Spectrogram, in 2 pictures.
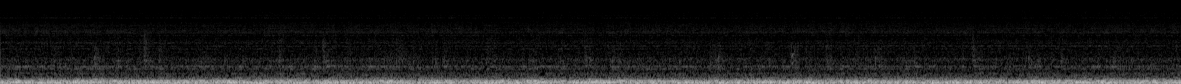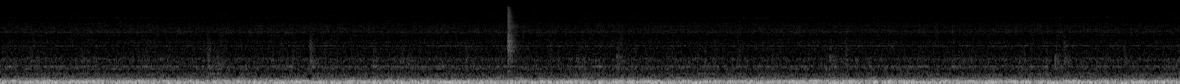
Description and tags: This is a loop of my gas water heater at work.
